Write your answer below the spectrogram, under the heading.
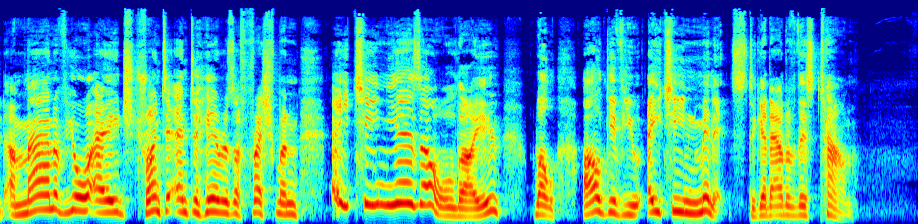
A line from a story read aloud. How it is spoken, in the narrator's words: he shouted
